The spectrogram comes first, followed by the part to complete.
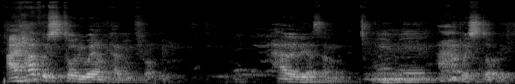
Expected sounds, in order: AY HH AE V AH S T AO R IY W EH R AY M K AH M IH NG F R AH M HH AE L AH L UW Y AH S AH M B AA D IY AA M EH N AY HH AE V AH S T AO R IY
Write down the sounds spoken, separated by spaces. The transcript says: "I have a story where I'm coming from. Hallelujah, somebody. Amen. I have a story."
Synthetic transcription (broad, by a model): AY HH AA V AH S T AO R IY W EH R AY M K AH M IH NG F R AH M HH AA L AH L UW Y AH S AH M AA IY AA HH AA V AH S T AO R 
